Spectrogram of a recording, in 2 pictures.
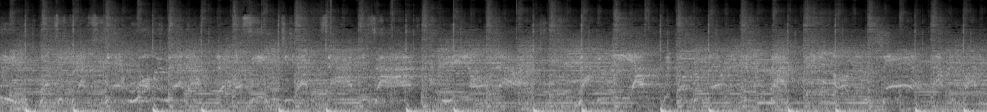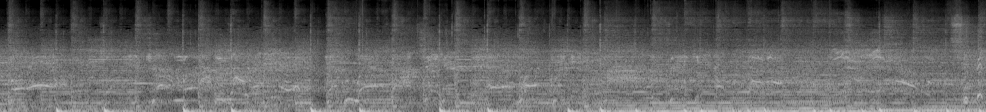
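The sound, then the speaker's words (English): A large crowd roars continuously, with wild yells, whoops and cheers layered over a dense, loud wash of noise that never lets up, overwhelming throughout. “So, I mean, the crowd is going crazy.”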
